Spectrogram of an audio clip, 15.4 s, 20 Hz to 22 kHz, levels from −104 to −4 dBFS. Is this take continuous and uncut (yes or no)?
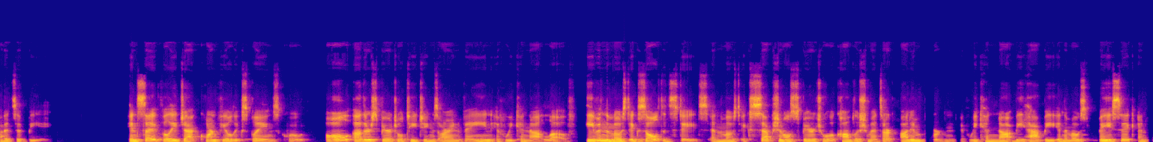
no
